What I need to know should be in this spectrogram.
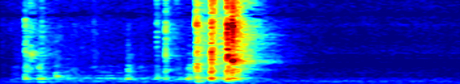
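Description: A CD player's tray clunks to a stop.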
